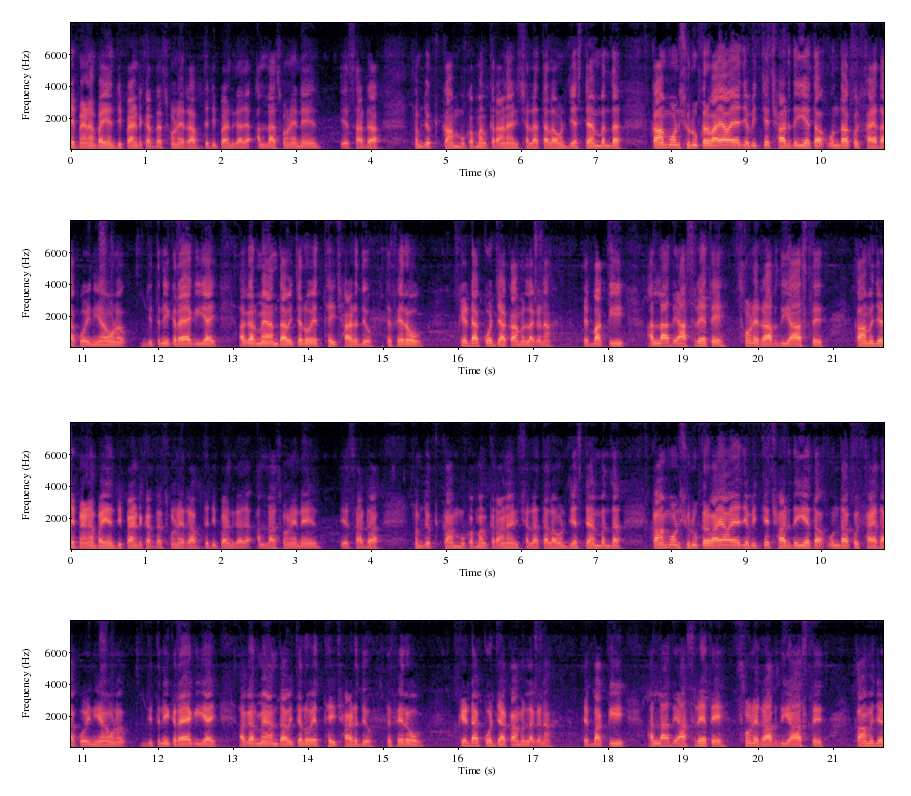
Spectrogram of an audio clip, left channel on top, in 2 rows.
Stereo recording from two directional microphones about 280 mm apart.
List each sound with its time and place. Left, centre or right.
0.0 s a man's voice: centre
